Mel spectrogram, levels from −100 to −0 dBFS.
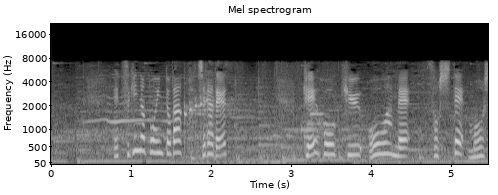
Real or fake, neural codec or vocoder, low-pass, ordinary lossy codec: real; none; 7.2 kHz; none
